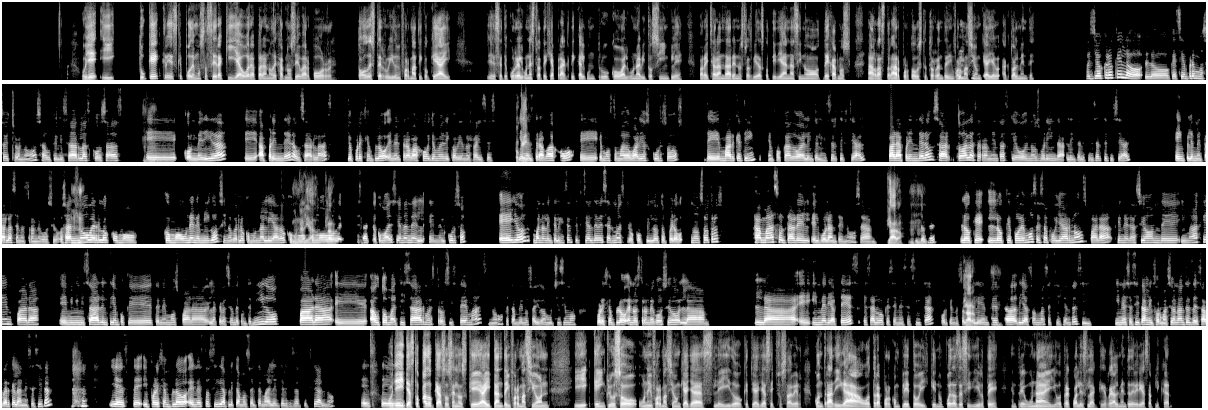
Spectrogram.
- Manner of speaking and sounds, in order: other background noise; chuckle; other noise; chuckle
- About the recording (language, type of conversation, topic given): Spanish, podcast, ¿Cómo afecta el exceso de información a nuestras decisiones?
